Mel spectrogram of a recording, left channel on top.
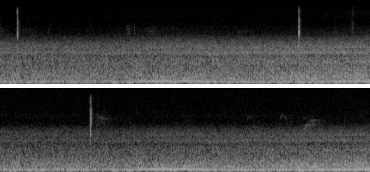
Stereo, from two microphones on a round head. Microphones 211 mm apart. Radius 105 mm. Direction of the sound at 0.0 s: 50° left (ahead or behind).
